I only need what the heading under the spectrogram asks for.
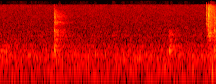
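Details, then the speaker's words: Audio Analogue AAphono phono preamp powering on from standby via short press of the central knob: relay clicks as all indicator LEDs light, then after a few seconds only the relevant ones stay on; normal relay clicks. "pressione breve sul mano per una centrale si sente il ticchettio dei re l'ente armi se cedono tutte le spie e dopo pochi secondi sono accese solo quelle che ci interessano"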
